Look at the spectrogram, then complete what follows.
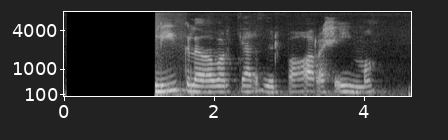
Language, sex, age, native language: Icelandic, male, 8, Icelandic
